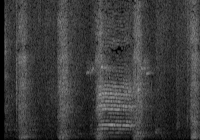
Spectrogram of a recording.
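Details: Sheep with hay fever at a farm in Snettisham, Norfolk, sneezing; short, breathy, noisy bursts roughly every second, with a brief nasal bleat in the middle.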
